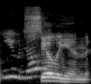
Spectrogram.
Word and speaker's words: Cillian: To me, because it's the term Sicilian. That's what I look Sicilian. You've heard that term? No. It's like there's Sicilian pizza, I believe. Let me look this up. Actually, I don't even know how to spell it. What do you laugh? What do I do wrong? If it's not spelled it's spelled like this. Sicilian. So Cillian in Sicilian.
